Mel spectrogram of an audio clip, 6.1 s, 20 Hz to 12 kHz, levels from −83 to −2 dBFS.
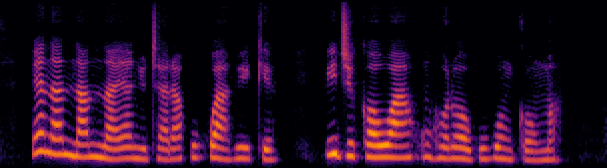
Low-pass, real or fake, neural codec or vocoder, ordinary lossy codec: none; fake; codec, 24 kHz, 0.5 kbps, DualCodec; none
